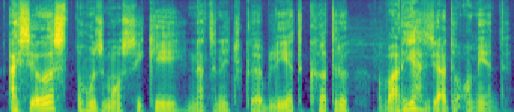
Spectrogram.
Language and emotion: Kashmiri, sad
